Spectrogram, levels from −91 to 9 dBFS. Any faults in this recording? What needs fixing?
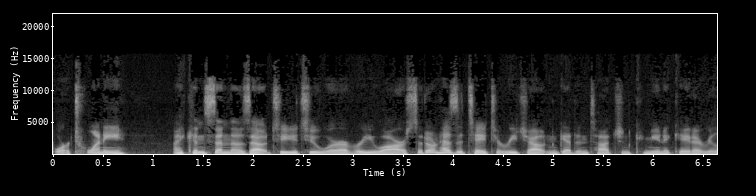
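There's one spot to fix: comfort noise in place of the background from 1.07 to 1.19 s, right before "I can send those". For about 120 ms the real room noise, sitting roughly 42 dB under the loud parts, gets swapped for a flat, featureless hiss about 2 dB quieter. The likely cause is the sender's discontinuous transmission (Opus DTX) cutting out during the pause and the receiver filling the gap with synthetic noise. Turning off DTX on the sending side, or at least lowering its voice-detection threshold, should keep the genuine background going through short pauses.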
